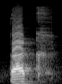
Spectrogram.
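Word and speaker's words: Tag: എന്നാണ് ഉച്ചാരണം ദിവസം എന്നുള്ളതിന് when letter G ഈസ് അറ്റ് ദി എൻഡ് ഓഫ് A word it ഹാസ് the pronunciation of the letter K for example T എ ജി is pronounced as ടാക്ക് it means day വാക്കിന്റെ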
